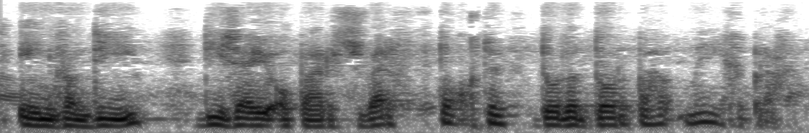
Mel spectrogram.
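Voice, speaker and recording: An actor playing a scornful narrator in a radio drama, sardonic and theatrical, with a very raspy voice. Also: male voice, medium pitch, normal speed, lightly acted. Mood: mocking. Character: mocking, scornful male narrator belittling a pitiful man. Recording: muffled phone-like old radio recording.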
